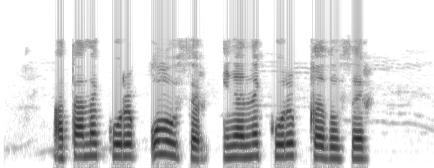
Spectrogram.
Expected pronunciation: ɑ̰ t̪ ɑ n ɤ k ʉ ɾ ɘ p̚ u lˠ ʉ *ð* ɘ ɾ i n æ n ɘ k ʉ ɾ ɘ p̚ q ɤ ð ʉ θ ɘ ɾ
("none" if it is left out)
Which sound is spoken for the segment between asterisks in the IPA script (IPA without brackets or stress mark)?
θ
